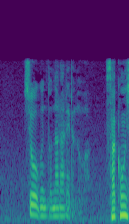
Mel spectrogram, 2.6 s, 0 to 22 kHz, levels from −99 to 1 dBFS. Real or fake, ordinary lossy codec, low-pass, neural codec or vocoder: fake; none; 7.2 kHz; vocoder, 44.1 kHz, 80 mel bands, Vocos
